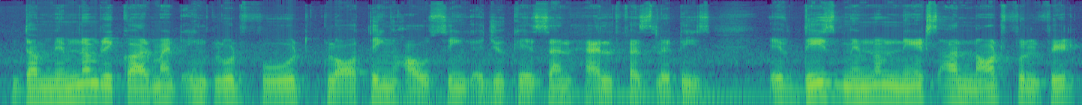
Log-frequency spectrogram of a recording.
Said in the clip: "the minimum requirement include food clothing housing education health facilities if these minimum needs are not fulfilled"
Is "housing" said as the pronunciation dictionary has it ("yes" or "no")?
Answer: no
